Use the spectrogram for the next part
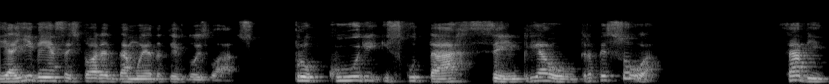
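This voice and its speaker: A man's voice: a little high, echoey room, lo-fi sound. A man giving a recorded lecture on pastoral counseling, teaching earnestly and repeating his key advice.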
